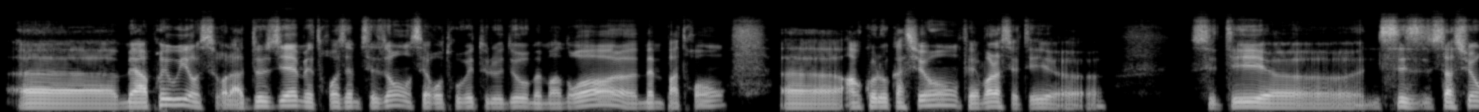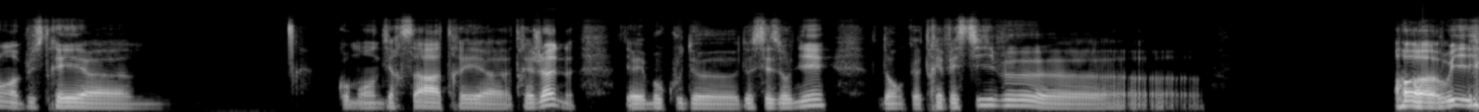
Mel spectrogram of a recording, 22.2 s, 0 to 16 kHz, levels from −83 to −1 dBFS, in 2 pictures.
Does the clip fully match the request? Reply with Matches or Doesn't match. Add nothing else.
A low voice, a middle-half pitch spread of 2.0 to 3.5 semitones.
Matches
